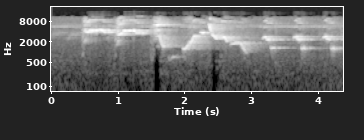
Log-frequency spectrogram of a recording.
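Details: Tutor recording of white-rumped shama song: rich whistled phrases with sweeping rising and falling notes, then a run of short two-part whistles repeated about every half second, with a thin constant high tone behind.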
